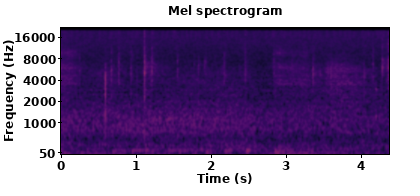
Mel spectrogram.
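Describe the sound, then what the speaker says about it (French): Computer keyboard keys pressed in a steady run of soft, quick clicks, close and fairly quiet over a hum of background noise, with no one speaking. "on peut utiliser les touches de direction du clavier"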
